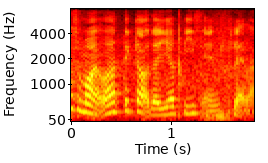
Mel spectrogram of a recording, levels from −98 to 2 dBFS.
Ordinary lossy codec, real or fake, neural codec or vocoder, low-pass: none; real; none; none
